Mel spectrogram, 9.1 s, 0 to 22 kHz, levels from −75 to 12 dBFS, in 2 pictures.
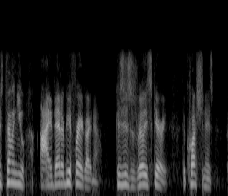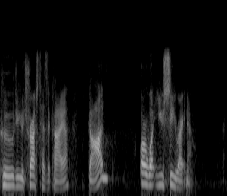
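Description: Opus voice compression affects the speech from start to finish, and the damage is heavy. Nothing is present above 9 kHz, so the top of the band is gone and the speech sounds muffled. The coder is running in its SILK linear-prediction mode, which models the voice and codes its excitation coarsely when bits are scarce. That leaves a hoarse, somewhat robotic quality, consistent with a low bitrate of around 10 kbps.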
